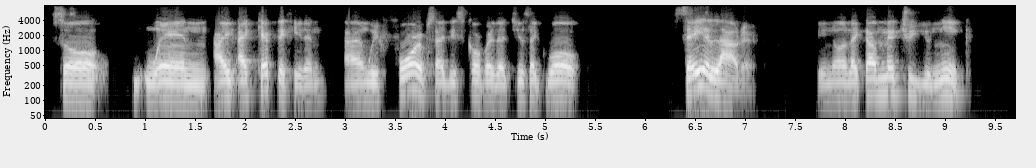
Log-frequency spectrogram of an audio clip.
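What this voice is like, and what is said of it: Foreign accent in English. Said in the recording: “my accent”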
